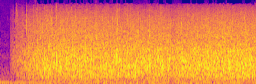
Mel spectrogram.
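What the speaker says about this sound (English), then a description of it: "Start cheering now." A large audience cheers and applauds in a dense, steady roar that swells in within the first second and holds loud and even to the end, with no voices standing out.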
